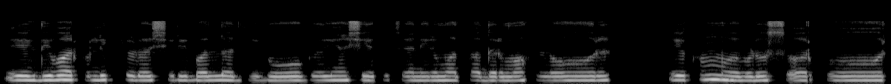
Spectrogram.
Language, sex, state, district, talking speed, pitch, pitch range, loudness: Rajasthani, female, Rajasthan, Churu, 150 wpm, 190 Hz, 185-200 Hz, -25 LUFS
